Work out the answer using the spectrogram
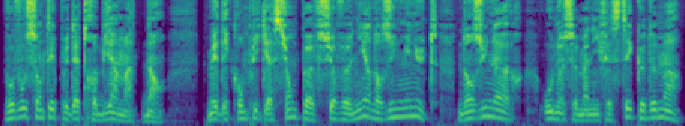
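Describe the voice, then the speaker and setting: A man reading an audiobook, voicing a calm young doctor giving a measured warning. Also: medium pitch, breathy edge, no echo, clean studio sound, pitched above the performer's own voice.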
